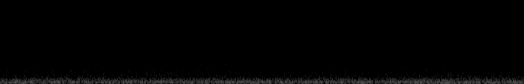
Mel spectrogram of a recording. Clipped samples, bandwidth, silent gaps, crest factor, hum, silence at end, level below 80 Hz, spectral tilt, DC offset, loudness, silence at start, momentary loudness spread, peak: under 0.1%; over 20 kHz; none; 12 dB; none; 0 s; -62 dBFS; -7 dB/octave; under 0.1%; -58 LUFS; 0 s; 2 LU; -44 dBFS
